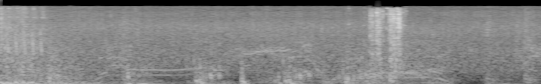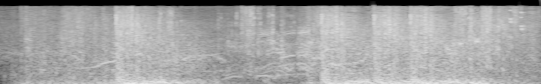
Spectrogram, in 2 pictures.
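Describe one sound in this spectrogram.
Zombies snarl and growl nearby.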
